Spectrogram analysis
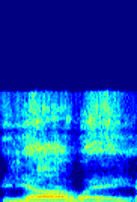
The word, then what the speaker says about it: Yahweh: is spelled jhvh uh conventionally pronounced Jehovah or Yahweh or y um but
